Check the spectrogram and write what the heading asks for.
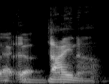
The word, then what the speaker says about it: Adena: And I think that's pronounced Adina, is what I think I remember people jumping on me when he was being recruited.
